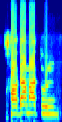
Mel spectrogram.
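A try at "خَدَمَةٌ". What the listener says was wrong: আবার।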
